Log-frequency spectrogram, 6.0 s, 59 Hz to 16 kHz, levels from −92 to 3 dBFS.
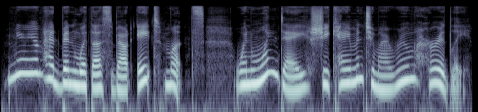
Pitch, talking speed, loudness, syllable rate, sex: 255 Hz, 170 wpm, -18 LUFS, 4.3 syllables/s, female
